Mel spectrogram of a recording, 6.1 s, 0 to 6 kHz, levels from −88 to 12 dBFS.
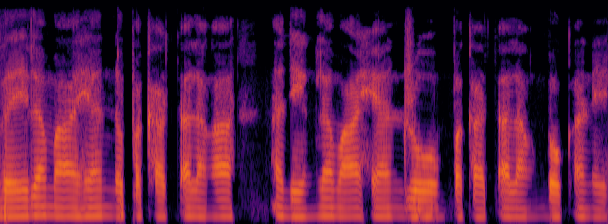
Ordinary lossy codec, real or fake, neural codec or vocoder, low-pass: none; real; none; 5.4 kHz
